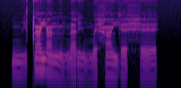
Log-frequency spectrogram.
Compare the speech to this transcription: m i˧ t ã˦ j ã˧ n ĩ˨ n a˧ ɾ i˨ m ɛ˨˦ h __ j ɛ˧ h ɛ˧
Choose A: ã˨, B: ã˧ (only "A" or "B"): B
